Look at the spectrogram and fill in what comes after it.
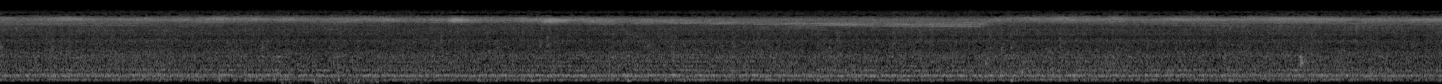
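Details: Japanese honey bees fanning nonstop in hot weather produce a constant buzzing hum with clear low overtones, a steady high-pitched whine above, and a brief soft knock near the middle.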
